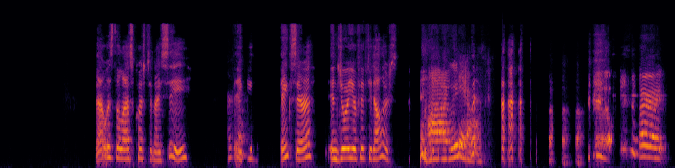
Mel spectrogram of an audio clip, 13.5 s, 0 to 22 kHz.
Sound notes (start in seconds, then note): 11.0 laughs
